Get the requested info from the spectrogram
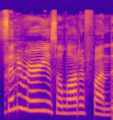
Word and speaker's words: Cineraria: Cineraria? – Yeah.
